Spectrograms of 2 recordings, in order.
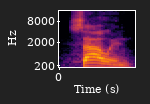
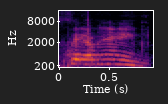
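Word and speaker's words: Samhain: does some I know how do you say sam Hayne s sin there you go she does sawing in the solstices my dad just yeah Dr said it wrong kind of said it is what it is on Criminal Minds it floored me he said it wrong he said Sam ha during one of the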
